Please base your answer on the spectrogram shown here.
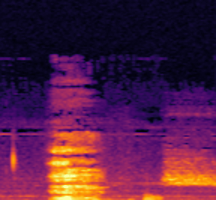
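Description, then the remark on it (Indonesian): A voice imitates heavy breathing: one long, loud, forceful exhale followed a moment later by a shorter, rougher breath, close to the microphone and with no words spoken. “Itu kayak gua ngerti dia kayak orang napas cuma kenceng banget tuh bang di hmm.”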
